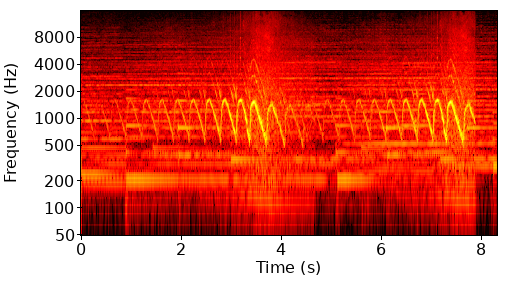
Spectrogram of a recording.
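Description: Ambulance siren sound effect in a fast yelp, each sweep rising and falling about four times a second, swelling louder twice, over sustained music chords. It cuts off suddenly near the end.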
